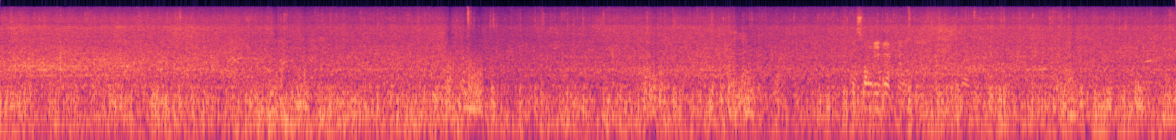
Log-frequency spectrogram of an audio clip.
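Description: Wind buffets loudly while riding along at speed.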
